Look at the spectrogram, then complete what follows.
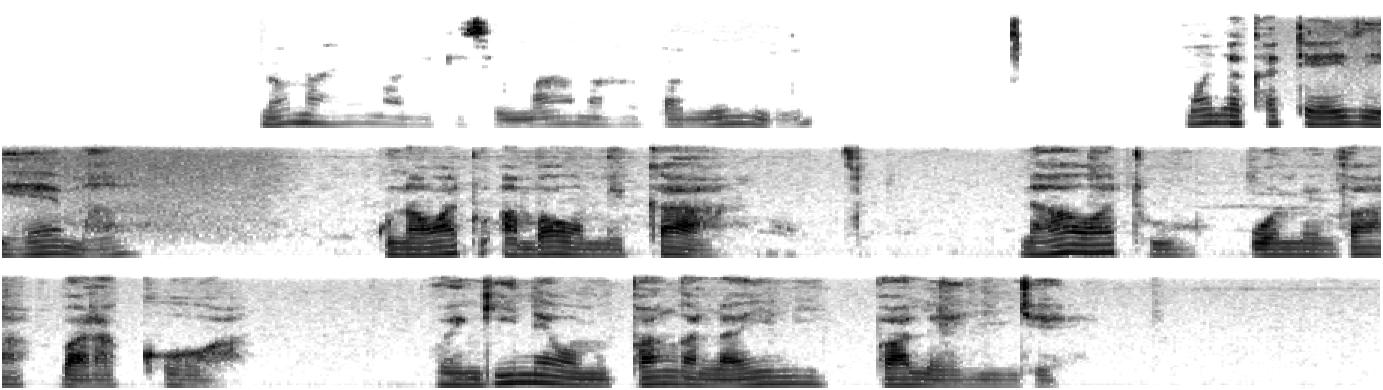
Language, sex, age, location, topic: Swahili, male, 25-35, Kisumu, government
